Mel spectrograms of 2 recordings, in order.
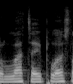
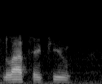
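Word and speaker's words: Latte+: So Latte Plus, like Milk Plus? – Yeah. – Yeah, but it's pronounced Latte Pew. Like it's Italian, obviously.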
